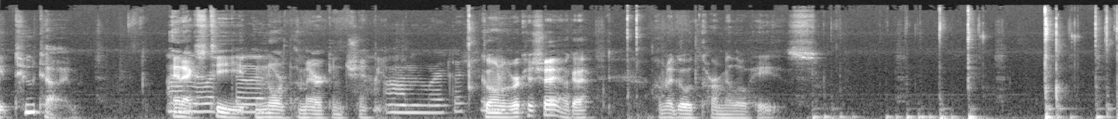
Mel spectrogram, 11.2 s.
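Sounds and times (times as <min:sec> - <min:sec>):
speech: 0:00.0 - 0:00.8, 0:01.7 - 0:08.3
typing on a computer keyboard with a broken O key: 0:06.2 - 0:06.7, 0:08.1 - 0:11.1.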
